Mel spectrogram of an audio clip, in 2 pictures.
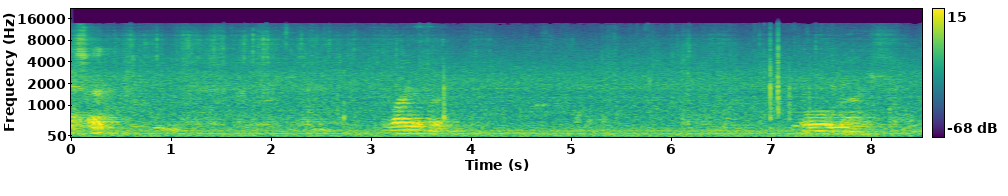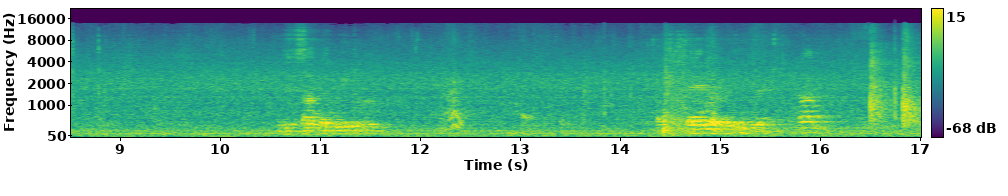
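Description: A man speaks in short phrases through a microphone in a large hall.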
